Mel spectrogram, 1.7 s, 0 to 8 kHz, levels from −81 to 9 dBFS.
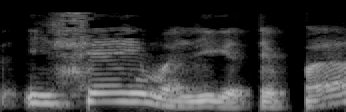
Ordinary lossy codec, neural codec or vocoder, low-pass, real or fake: MP3, 24 kbps; none; 7.2 kHz; real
